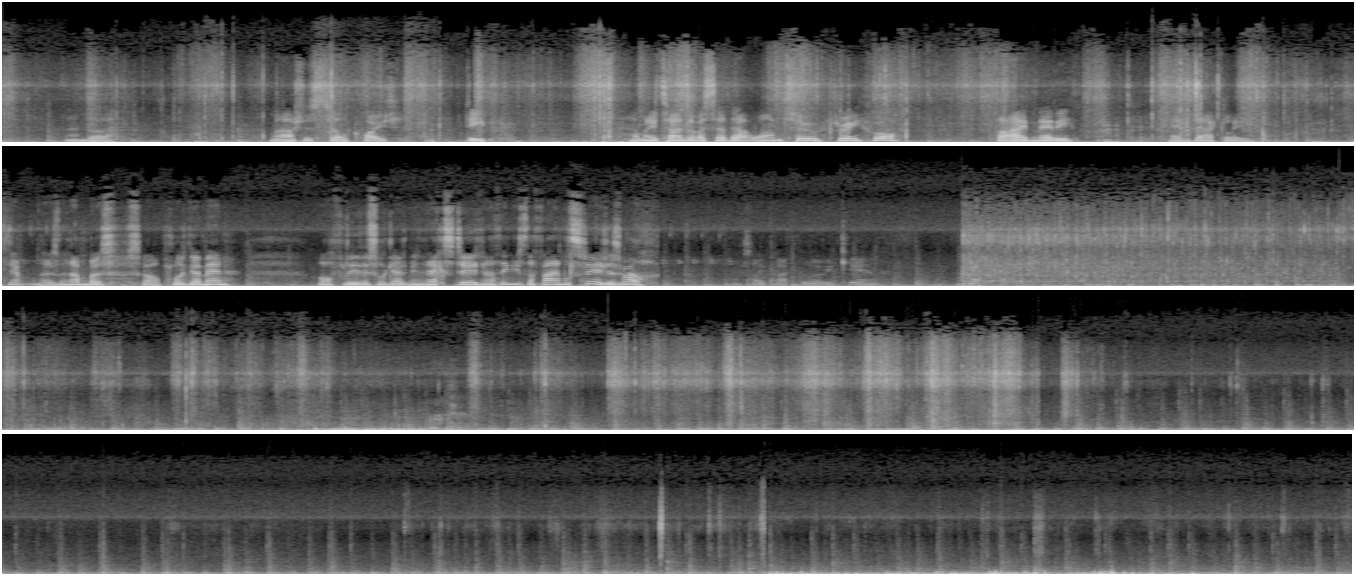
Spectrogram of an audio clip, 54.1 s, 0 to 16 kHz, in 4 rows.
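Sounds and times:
footsteps on wooden footbridge: 0:00.0 - 0:13.9, 0:22.5 - 0:54.0
footsteps in dry leaves: 0:00.0 - 0:14.8, 0:23.1 - 0:40.5
low microphone rumbles: 0:22.4 - 0:54.0.

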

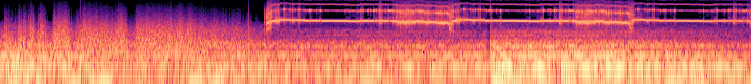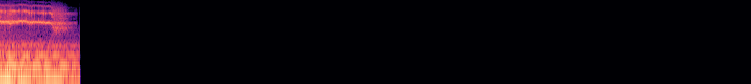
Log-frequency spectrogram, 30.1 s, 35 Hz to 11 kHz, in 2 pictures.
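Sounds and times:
low drone: 0:00.0 - 0:16.5
high scream-like electronic tone: 0:05.3 - 0:16.6.

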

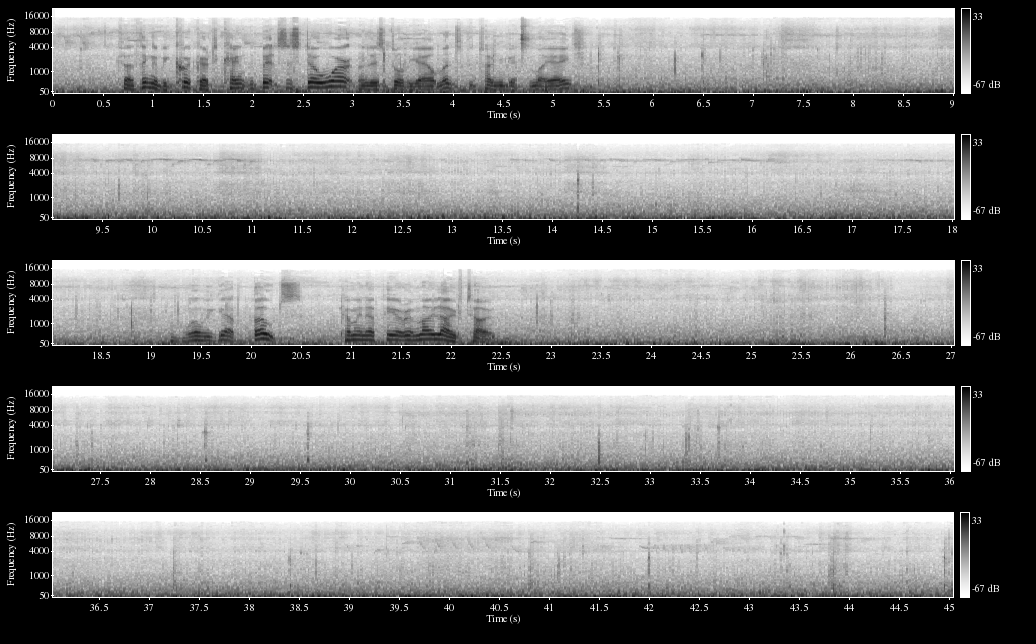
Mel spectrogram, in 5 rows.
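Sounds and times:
wheels rolling over dirt path: 0:00.0 - 0:45.0.

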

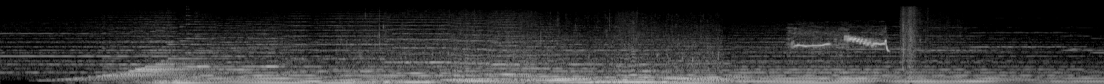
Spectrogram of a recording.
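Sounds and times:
orchestral film music: 0:00.0 - 0:11.0
cartoon bird whistled call: 0:07.9 - 0:09.0.

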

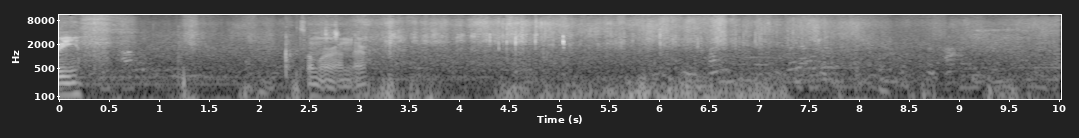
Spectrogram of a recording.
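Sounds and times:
wind buffeting microphone: 0:01.2 - 0:10.0.

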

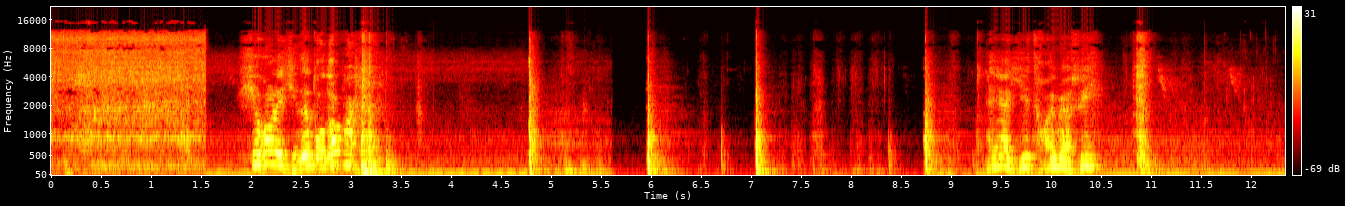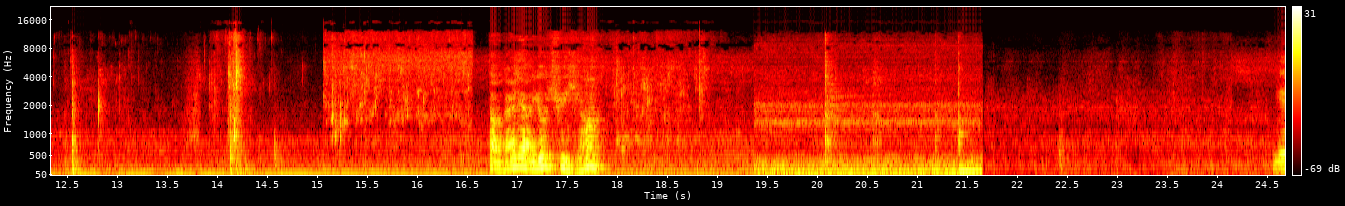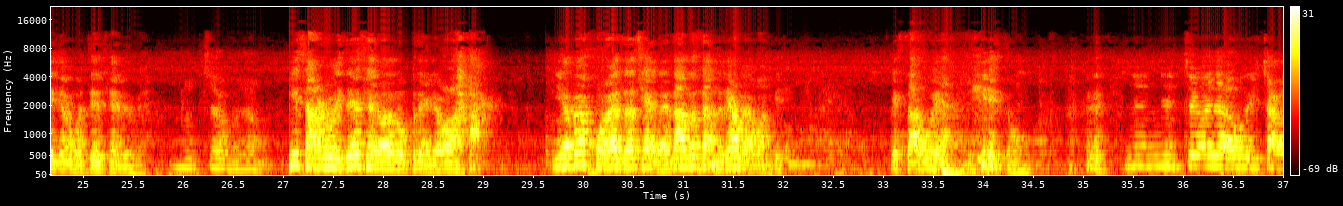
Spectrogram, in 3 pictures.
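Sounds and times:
cleaver chopping on wooden board: 0:05.9 - 0:07.6, 0:08.7 - 0:09.1.

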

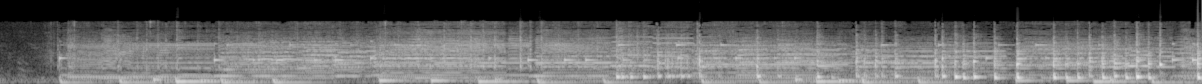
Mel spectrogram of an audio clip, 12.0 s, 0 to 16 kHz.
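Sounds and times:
low sustained bass notes: 0:00.6 - 0:06.4
drums: 0:00.6 - 0:12.0
mallet percussion: 0:00.6 - 0:12.0.

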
